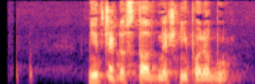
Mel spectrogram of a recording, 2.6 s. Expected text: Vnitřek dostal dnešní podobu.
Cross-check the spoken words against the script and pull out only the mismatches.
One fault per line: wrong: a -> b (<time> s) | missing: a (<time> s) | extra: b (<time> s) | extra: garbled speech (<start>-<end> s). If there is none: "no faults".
no faults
